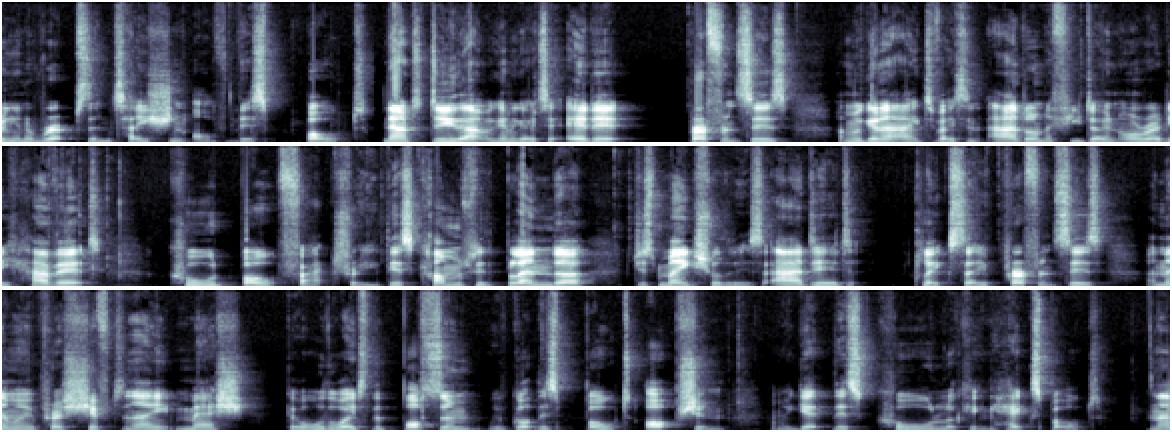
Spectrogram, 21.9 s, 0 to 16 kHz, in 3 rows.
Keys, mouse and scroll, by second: 1.8 shift+middle click, 1.8 middle click, 1.9 shift+middle click, 3.3 click, 7.6 b, 7.8 o, 7.9 l, 9.5 click, 10.0 double click, 11.1 click, 13.5 click, 14.7 shift+a, 17.9 click, 18.9 shift+middle click, 19.0 middle click, 19.1 shift+middle click, 19.5 middle click, 20.9 shift+middle click, 21.0 scroll up 1, 21.4 middle click.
